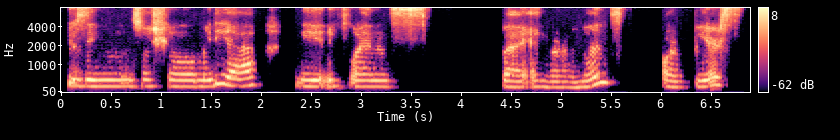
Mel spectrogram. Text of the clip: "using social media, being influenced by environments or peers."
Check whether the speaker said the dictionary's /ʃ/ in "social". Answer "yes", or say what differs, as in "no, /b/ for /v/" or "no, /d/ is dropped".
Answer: yes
